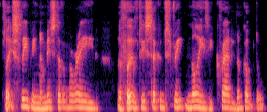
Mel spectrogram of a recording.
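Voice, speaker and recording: A man playing a mocking male alter ego that speaks in a sly, drawn-out, taunting way. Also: a little high, flat delivery, creaky, darkish tone. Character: mocking male inner voice, smug and knowing.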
